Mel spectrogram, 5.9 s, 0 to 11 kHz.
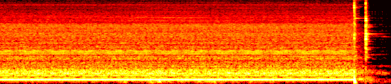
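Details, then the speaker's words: Goulds deep well pump after replacing Square D pressure switch contacts damaged by arcing (previous 14 gauge supply wire, 10 gauge now): steady motor hum, then two sharp clicks as the switch opens and it winds down; cycling normally while watering the garden. "uh but got it back together you can hear it's running out watering in the garden so it's cycling on"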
